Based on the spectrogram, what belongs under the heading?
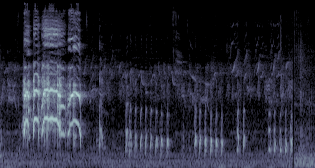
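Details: Rooster in the morning, one of twenty different roosters: a single loud crow lasting about a second, then several bursts of short rapid clucks in quick groups against a quiet background.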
